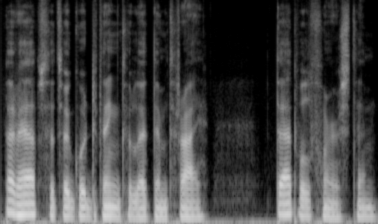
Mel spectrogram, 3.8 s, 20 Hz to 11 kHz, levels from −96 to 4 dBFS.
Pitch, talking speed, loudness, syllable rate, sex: 95 Hz, 190 wpm, -19 LUFS, 5.1 syllables/s, male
